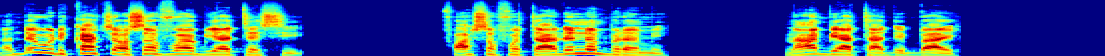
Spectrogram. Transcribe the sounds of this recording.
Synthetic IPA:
nã˨da˦wi˨dkʰa˦t͡ɕʰɪ˦ɔ˨sɔ˦fʊ˦a˦bi˨˦a˨tʰɛ˨si˨ | fa˨sɔ˨fʊ˨tʰaː˨dɪ˦nʊ̃˦bɾã˨mĩ˨ | nã˨˦a˦bɪ˨˦a˨tʰa˨dɪ˨ba˦˨j

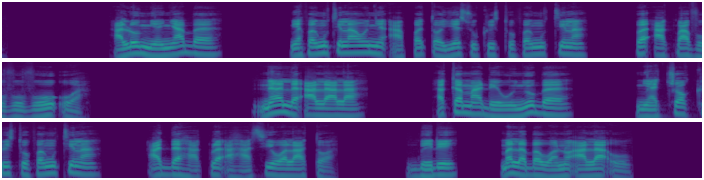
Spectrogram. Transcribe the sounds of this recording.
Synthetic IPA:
a̰˨lo˦mĩ˨ɛ˨ɲã˦bɛ˦ | mĩ˨a˨ɸɛ˦ŋũ˦t̪i˦l̃ã˦wo˦ɲɛ̃˦ʔa̰˨ɸɛ˦t̪ɔ˦je˦su˨kɾi˦st̪o˨ɸɛ˦ŋũ˦t̪i˦l̃ã˦ | ɸɛ˦ʔa˨k͡pa˦vo˨vo˨vo˨wo˦ʔo˨a̰˨ | nɛ̃˦lɛ˨ʔa˨lɛ˨a˨la˦ | ɛ˦kɛ˦mã˦ɖɛ˨wo˨ɲõ˦bɛ˦ | mĩ˨a˨t͡ʃɔ˦kɾi˦st̪o˨ɸɛ˦ŋũ˦t̪i˦l̃ã˦ | a̰˨d̪ɛ˦ɦa˨k͡plɛ˦ʔa̰˨ɦa̰˨si˦wɔ˦la˦t̪ɔ˨a̰˨ | ɡ͡be˨ɖe˦ | mɛ̃˦lɛ˨bɛ˦wɔ˨a˨nɔ̰̃˦ʔa̰˨la̰˦ʔo̰˨

